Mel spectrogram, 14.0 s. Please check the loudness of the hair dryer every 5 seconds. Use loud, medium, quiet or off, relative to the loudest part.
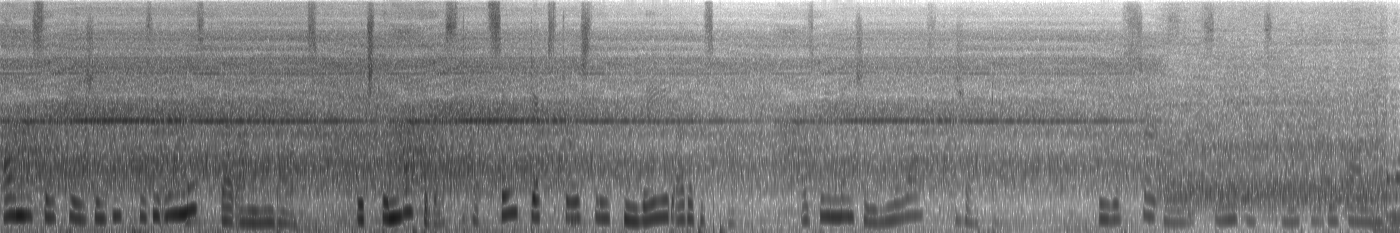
loud, medium, medium.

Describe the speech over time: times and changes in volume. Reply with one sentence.
The talking can be heard from 0.0 to 10.1 s, getting quieter; and briefly from 10.9 to 13.9 s.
